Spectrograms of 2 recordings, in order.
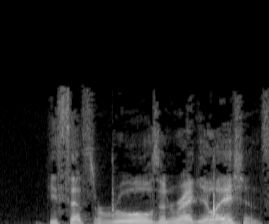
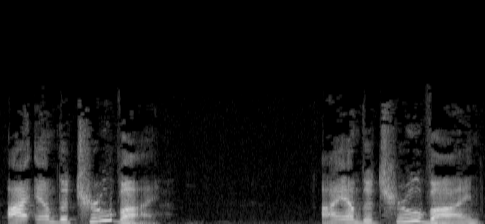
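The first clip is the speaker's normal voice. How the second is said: true drawn out and weighted; preacher's slow emphasis on true; stress on true; 7 semitones higher than usual. Shown as a demonstration. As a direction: lean on the word true, slowly. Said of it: "I underlined the word true here".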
